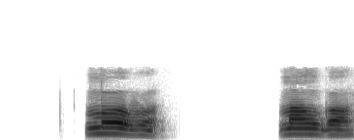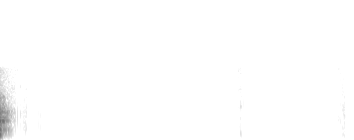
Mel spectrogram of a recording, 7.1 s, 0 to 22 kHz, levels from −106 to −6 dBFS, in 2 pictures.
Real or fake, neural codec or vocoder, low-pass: real; none; 3.6 kHz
